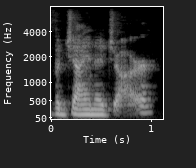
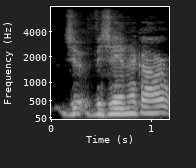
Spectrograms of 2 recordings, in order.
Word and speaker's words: Vijayanagar: Great for so long I thought this was pronounced vagina jar and I had codeine co-workers at the time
